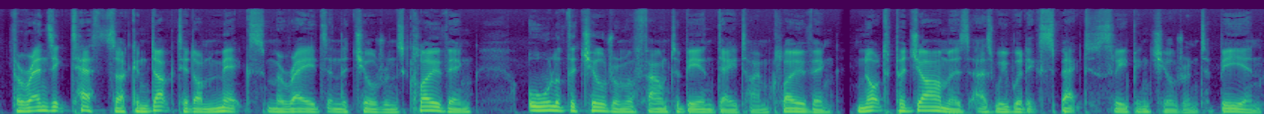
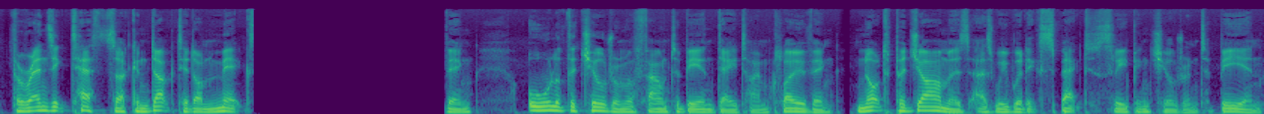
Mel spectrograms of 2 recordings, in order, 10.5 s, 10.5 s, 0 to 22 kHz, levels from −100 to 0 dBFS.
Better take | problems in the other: first | audio cutting out; at 2 s for 1.5 s

